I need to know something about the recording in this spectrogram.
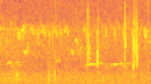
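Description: Footsteps tread slowly on hard ground.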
